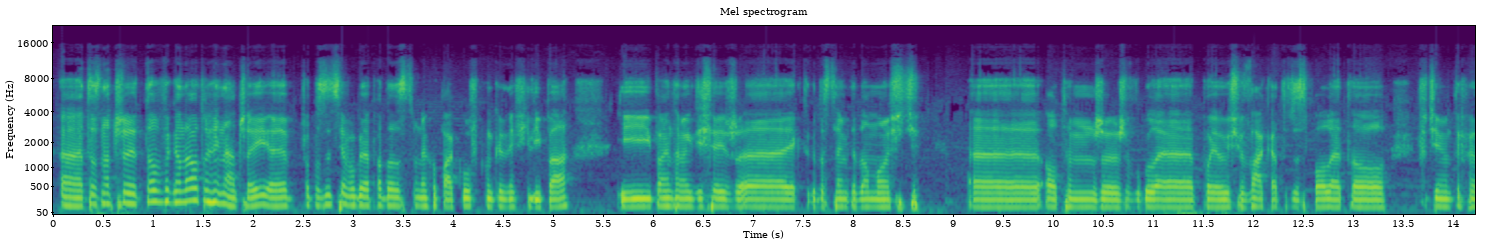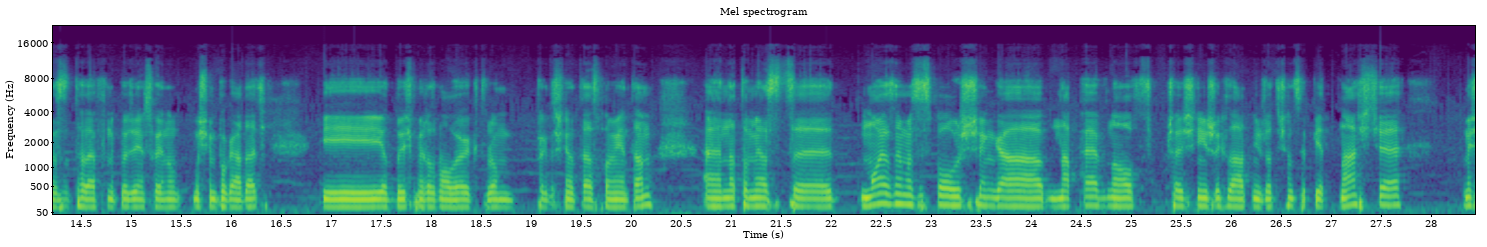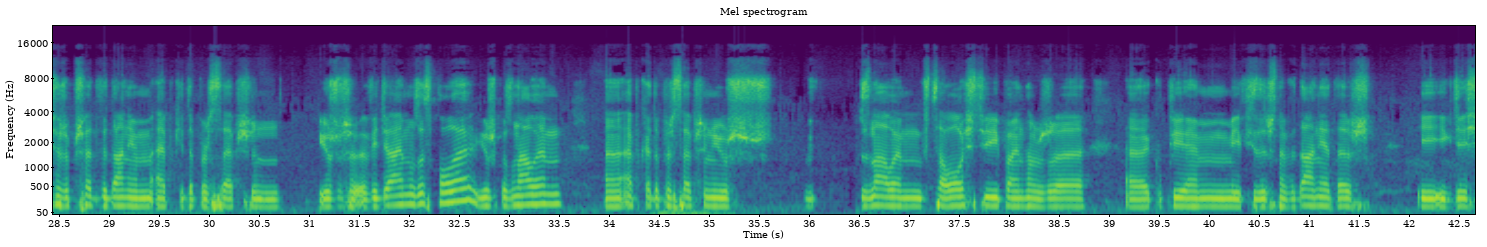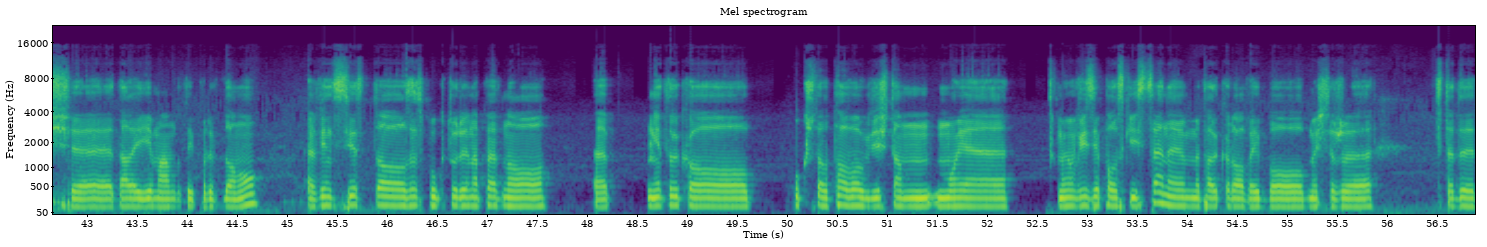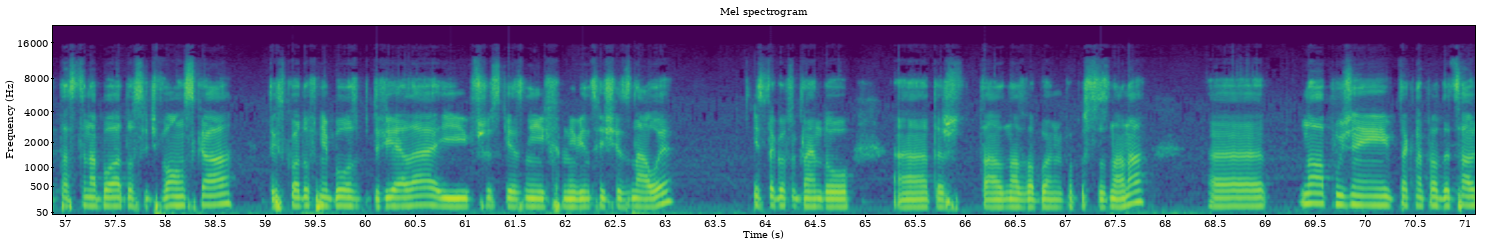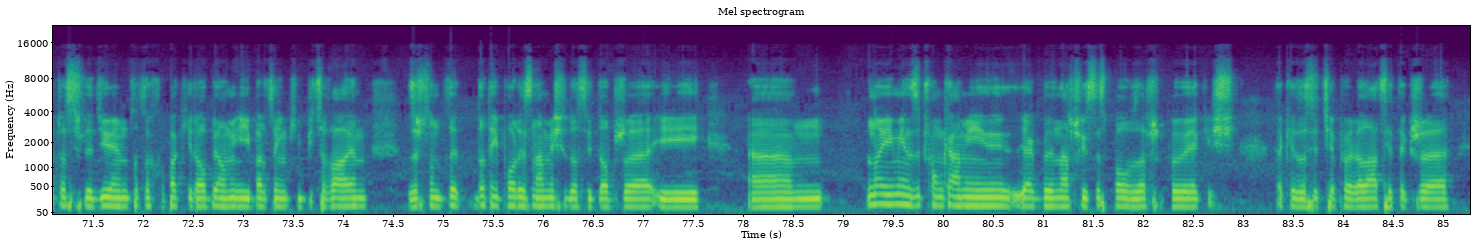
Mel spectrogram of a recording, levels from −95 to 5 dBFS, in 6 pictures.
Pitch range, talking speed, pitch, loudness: 130-140 Hz, 150 wpm, 135 Hz, -12 LUFS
